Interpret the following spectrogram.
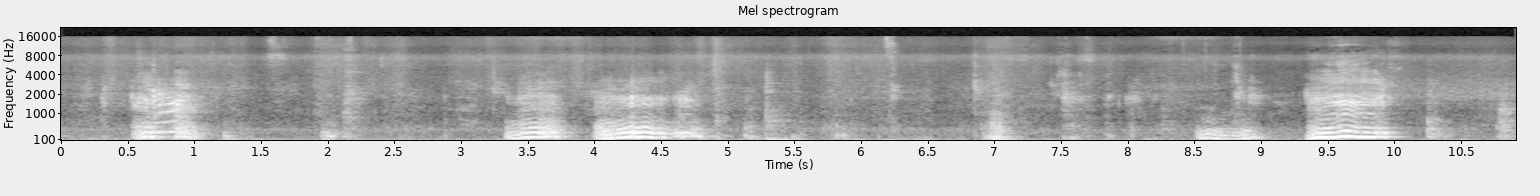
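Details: Puppies meeting for the first time, a 3-month-old male Shiba Inu and a 10-week-old female Pug; five separate low, throaty growls and grumbles, each under a second, spaced irregularly two to three seconds apart, with quiet gaps and light rustling between.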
